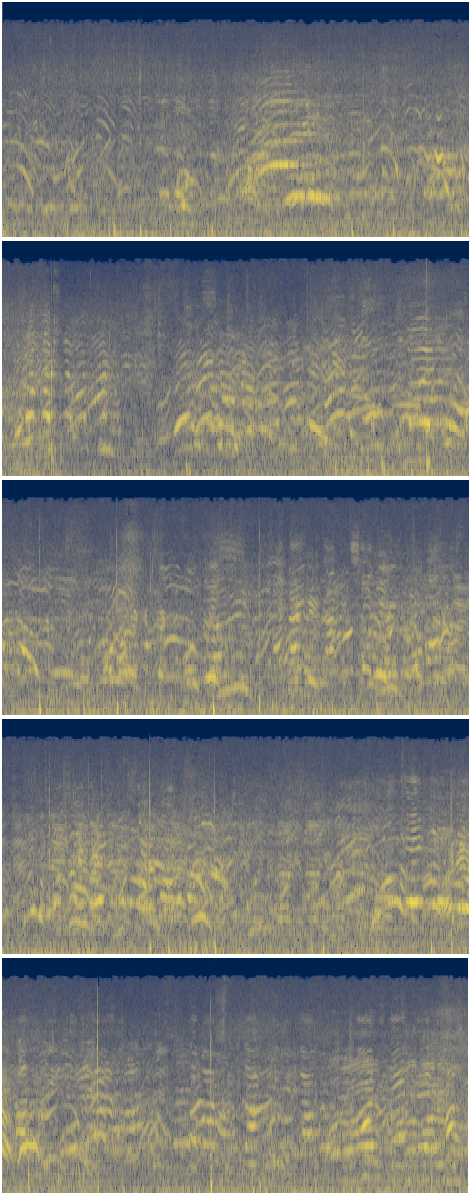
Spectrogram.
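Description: Young women shout and call out outdoors across an open field.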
